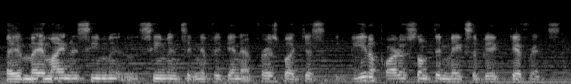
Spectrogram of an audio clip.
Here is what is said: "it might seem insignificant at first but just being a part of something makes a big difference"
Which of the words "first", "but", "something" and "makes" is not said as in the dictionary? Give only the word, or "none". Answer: none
